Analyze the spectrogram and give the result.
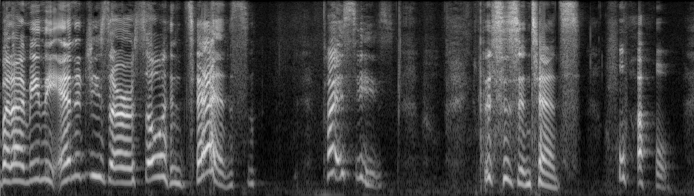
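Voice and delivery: talking through laughter. Speaking to Pisces about their energies, laughing while talking. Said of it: "I'm sorry I'm laughing".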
